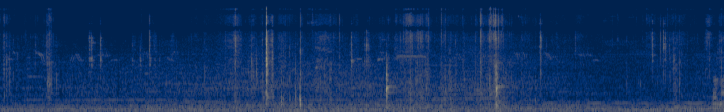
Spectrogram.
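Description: Lug nuts being threaded by hand onto the studs while a wheel is refitted: small metallic clicks and clinks, with four sharper ones between about five and ten seconds in. A steady low hum runs underneath.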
